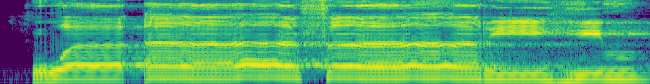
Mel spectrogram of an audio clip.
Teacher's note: Huruf alif huruf tsa kita baca panjang dengan panjang dua harakat. Karena huruf alif ini di atasnya ada huruf alif kecil yang berdiri tegak lurus.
